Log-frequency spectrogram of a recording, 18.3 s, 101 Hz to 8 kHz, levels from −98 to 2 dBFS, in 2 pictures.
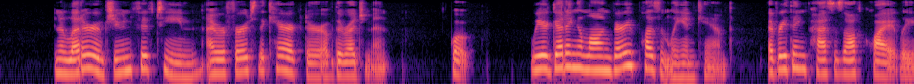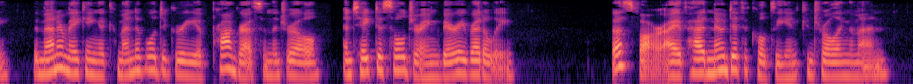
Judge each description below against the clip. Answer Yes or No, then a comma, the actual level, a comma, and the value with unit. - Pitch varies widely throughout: No, average, 5.0 semitones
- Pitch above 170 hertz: Yes, medium, 185 Hz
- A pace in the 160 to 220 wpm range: Yes, average, 180 wpm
